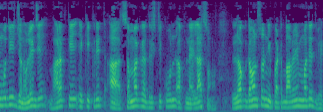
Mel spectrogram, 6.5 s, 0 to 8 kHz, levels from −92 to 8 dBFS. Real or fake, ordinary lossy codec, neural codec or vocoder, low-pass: real; none; none; none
